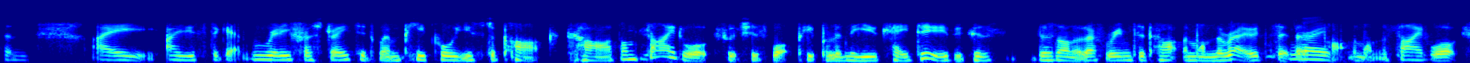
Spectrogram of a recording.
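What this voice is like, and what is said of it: British accent. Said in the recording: “I'm from the UK originally, you can probably tell from my accent”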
